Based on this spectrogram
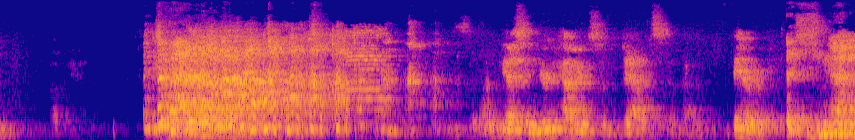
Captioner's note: laughter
